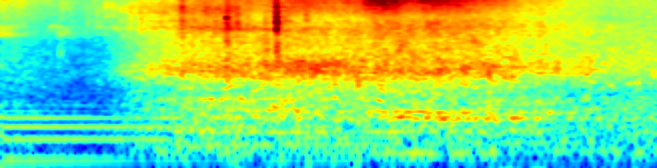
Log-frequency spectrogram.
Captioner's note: traffic rumbling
